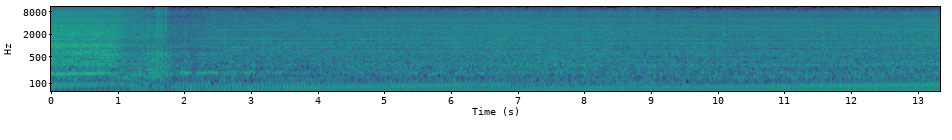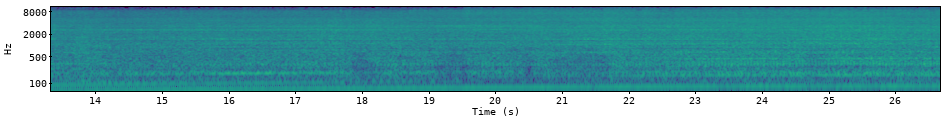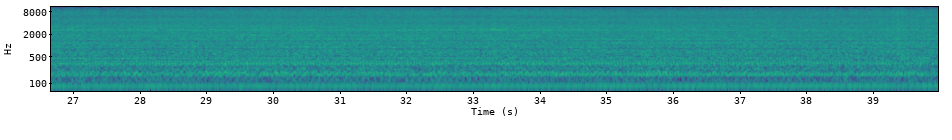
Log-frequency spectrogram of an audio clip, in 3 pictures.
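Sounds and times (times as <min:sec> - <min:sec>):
car engine running while driving: 0:00.0 - 0:39.9.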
